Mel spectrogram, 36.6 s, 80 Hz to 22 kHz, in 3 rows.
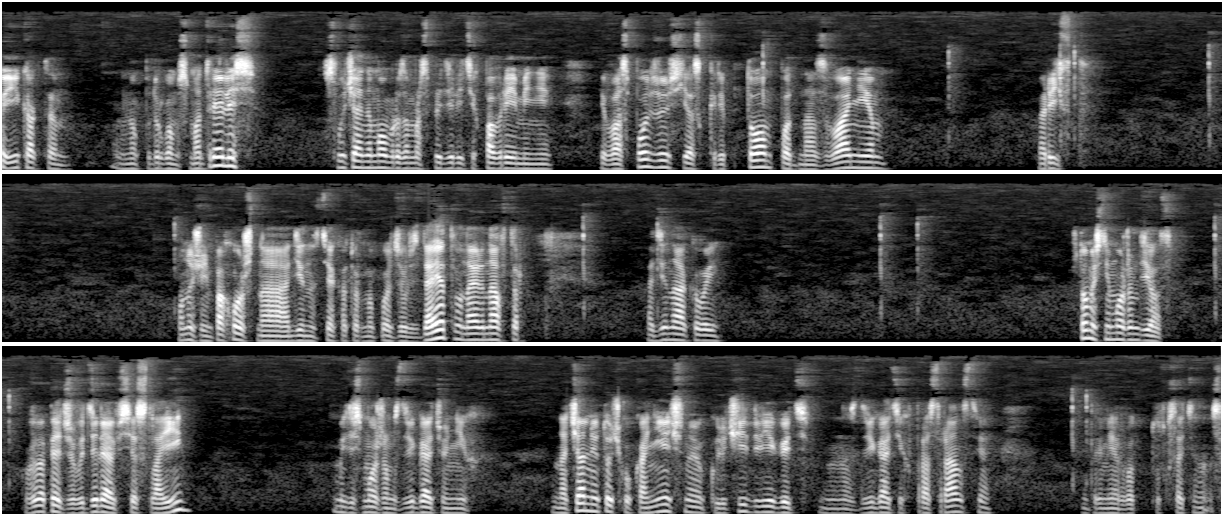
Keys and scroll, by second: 25.8 ctrl+a.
